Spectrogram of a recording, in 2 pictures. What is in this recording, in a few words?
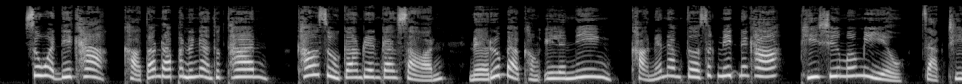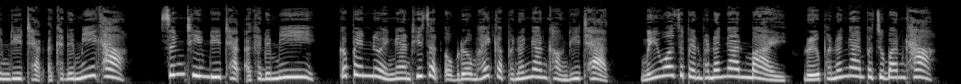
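Thai Corporate Training Female; DTAC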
